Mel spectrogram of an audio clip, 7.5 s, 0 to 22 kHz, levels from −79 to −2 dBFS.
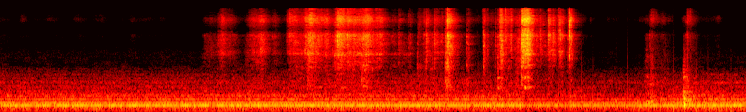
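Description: Sounds, and from 5.59 to 7.31 s there's a steady ticking every 0.115 s, periodic USB or driver dropouts skipping roughly 10 ms each time.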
